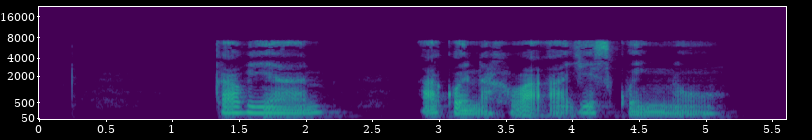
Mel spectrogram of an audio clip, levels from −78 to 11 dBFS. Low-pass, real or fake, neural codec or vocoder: 7.2 kHz; real; none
